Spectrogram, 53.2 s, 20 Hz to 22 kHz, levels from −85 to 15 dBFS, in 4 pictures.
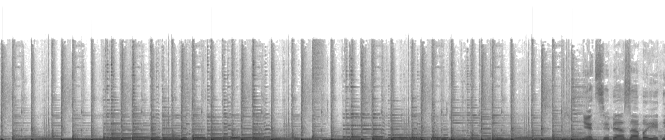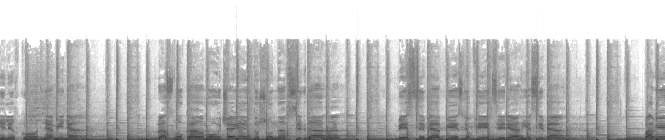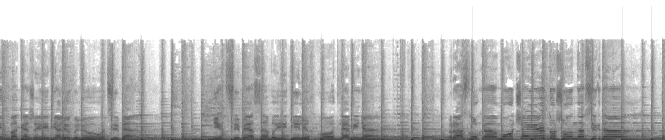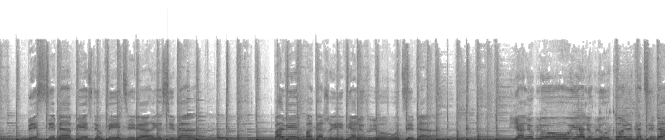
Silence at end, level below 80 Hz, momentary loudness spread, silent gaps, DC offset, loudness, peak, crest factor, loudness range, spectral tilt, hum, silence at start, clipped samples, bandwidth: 0 s; -18 dBFS; 4 LU; none; under 0.1%; -14 LUFS; 0 dBFS; 14 dB; 2 LU; -5.5 dB/octave; none; 0 s; under 0.1%; 16.5 kHz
